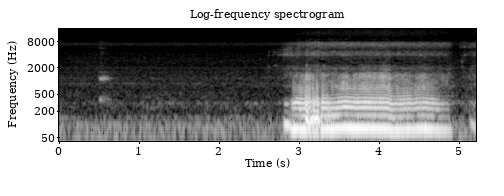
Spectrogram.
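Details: Quiet room, then one long, low, rumbling snore on an in-breath from a sleeping dog: snoring.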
